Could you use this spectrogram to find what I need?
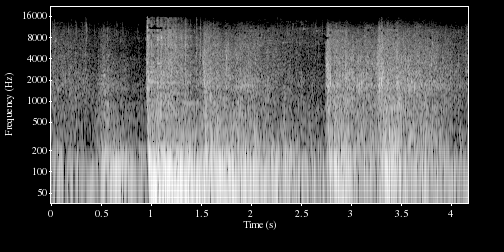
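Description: Shards of ice clatter onto rock.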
